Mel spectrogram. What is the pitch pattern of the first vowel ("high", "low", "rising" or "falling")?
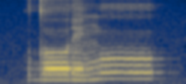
low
